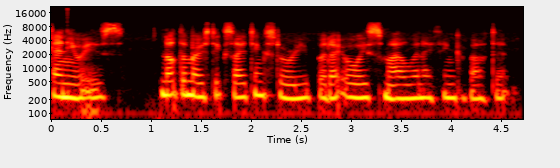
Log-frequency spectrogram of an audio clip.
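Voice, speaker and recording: A woman reading interview answers aloud in the first person, in an even, gentle and unhurried way. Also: a little high, no echo.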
